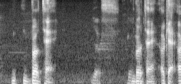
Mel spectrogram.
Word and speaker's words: Burtey: Burtey. Burtey. Yes. Burtey.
